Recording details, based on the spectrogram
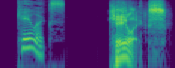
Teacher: Calyx is how it's said, 2 syllables, stress on the first one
